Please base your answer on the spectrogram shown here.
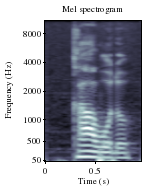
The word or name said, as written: cavallo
